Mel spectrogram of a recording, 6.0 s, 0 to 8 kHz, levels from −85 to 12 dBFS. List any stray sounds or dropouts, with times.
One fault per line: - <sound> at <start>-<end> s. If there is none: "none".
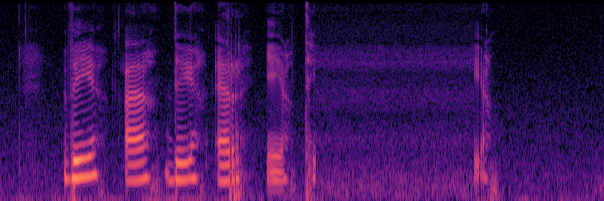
none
